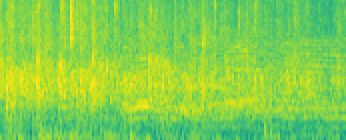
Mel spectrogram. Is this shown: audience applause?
yes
